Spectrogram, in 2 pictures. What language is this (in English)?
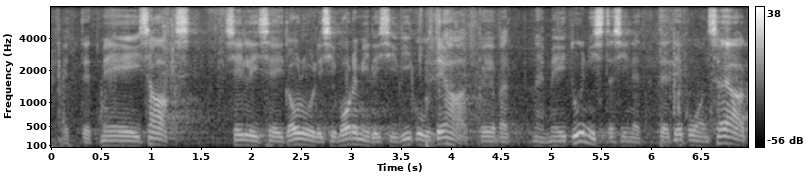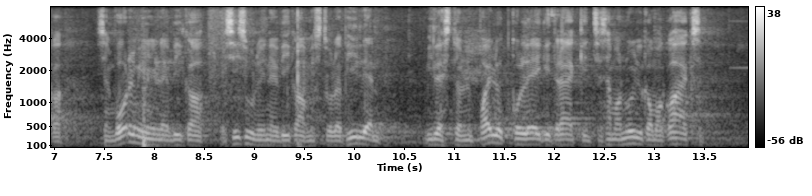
Estonian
